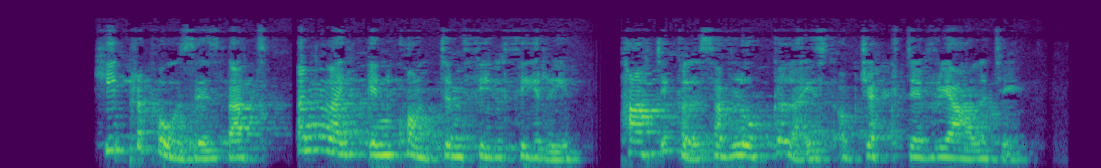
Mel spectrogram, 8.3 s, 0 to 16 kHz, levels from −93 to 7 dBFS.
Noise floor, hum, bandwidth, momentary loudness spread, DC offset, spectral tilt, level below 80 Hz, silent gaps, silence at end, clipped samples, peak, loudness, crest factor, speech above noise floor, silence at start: -66 dBFS; none; 9.6 kHz; 9 LU; under 0.1%; -5 dB/octave; -56 dBFS; 4.53-4.65 s; 0.55 s; under 0.1%; -2 dBFS; -18 LUFS; 18 dB; 48 dB; 0.7 s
